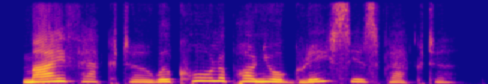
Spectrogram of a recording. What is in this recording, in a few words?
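English female, voice; Pirates Of The Caribbean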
